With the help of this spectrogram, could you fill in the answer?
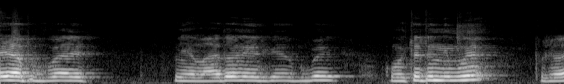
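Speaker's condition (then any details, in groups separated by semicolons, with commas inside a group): Cerebral palsy; spasticity, involuntary movements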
